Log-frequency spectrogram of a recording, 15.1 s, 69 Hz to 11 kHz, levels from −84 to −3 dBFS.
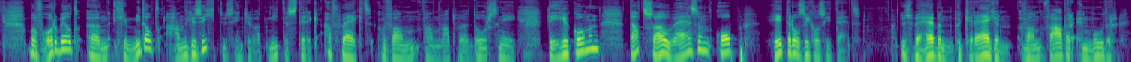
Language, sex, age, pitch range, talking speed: Dutch, male, 40-59, 100-130 Hz, 120 wpm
